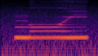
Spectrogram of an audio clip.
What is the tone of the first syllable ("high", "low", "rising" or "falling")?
high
